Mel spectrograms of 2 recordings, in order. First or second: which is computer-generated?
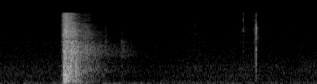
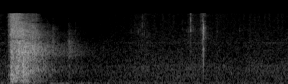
first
